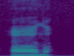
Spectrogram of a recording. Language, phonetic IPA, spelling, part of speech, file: Latvian, [ǣːna], ēna, noun, Lv-ēna.ogg
- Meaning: 1. shadow (dark image produced by blocking light) 2. shade (place where sunlight does not fall) 3. dark area or spot; dark object 4. facial expression reflecting an unpleasant feeling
